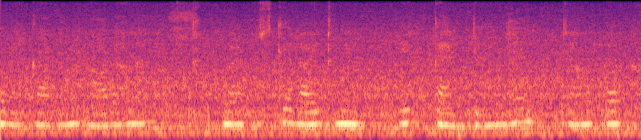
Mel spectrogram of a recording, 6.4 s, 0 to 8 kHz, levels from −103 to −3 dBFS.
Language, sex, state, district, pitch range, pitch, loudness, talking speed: Hindi, female, Uttar Pradesh, Lucknow, 220-235 Hz, 230 Hz, -16 LUFS, 140 wpm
